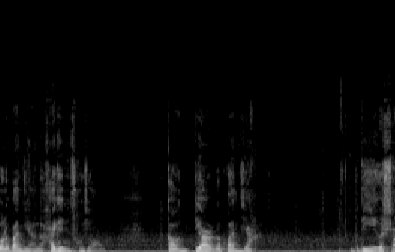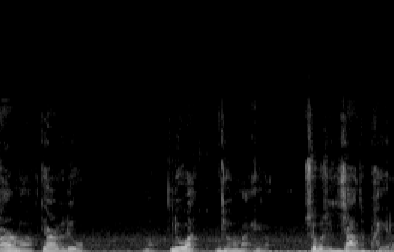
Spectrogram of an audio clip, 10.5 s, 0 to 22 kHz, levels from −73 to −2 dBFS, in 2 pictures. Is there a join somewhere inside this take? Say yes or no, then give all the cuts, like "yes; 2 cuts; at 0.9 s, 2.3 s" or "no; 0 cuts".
yes; 2 cuts; at 7.5 s, 9.3 s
